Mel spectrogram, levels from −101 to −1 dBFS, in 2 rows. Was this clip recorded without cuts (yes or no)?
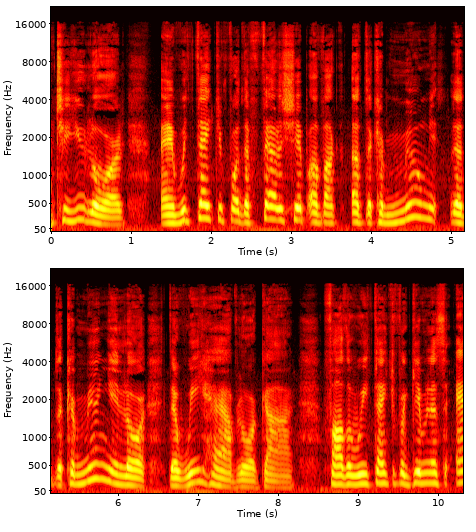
yes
